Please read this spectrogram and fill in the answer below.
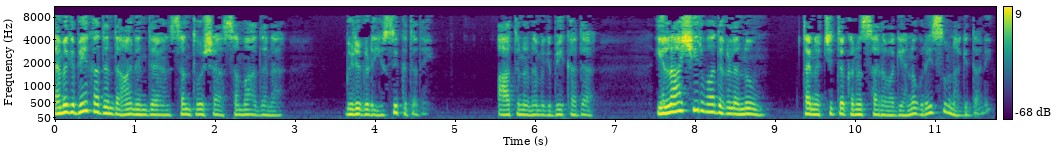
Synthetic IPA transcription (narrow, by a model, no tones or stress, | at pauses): nɐmɐɡebɛːkaːd̪ɐnd̪ɐaːnɐnd̪ɐsɐnt̪ɔːʂɐsɐmaːd̪ʱɐnɐ | biɽuɡɐɽejusikːut̪ːɐd̪e | aːt̪ɐnunɐmɐɡe̞bɛːkaːd̪ɐ | ɛlːɐaːʃiːɾʋaːd̪ɐɡɐɭɐnːu | t̪ɐnːɐt͡ʃit̪ːɐkɐnɐsaːɾɐʋaːɡiɐnːoːɡɾɐjisɐʋɐnaːɡid̪ːaːne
